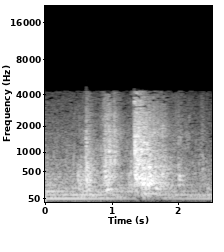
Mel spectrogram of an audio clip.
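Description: The locked door of a house is opened: a couple of short scraping clicks, then a longer rustling swing as it moves open, with no voices.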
